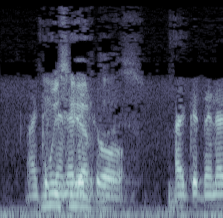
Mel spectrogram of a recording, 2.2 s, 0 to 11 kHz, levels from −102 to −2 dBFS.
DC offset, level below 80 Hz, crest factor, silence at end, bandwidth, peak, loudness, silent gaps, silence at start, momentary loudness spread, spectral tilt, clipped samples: under 0.1%; -48 dBFS; 20 dB; 0 s; 10.5 kHz; -8 dBFS; -27 LUFS; none; 0 s; 13 LU; -5.5 dB/octave; under 0.1%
